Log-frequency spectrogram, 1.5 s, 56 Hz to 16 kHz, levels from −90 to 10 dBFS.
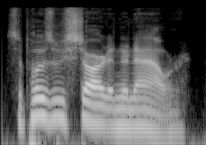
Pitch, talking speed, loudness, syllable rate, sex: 125 Hz, 235 wpm, -16 LUFS, 5.8 syllables/s, male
